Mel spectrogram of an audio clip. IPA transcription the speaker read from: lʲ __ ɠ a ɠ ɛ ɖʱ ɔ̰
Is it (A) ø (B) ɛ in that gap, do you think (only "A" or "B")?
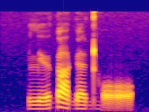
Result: A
